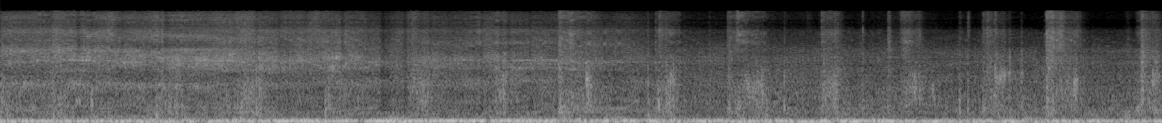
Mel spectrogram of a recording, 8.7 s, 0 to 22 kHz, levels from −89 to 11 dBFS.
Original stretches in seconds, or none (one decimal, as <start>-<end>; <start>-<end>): none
